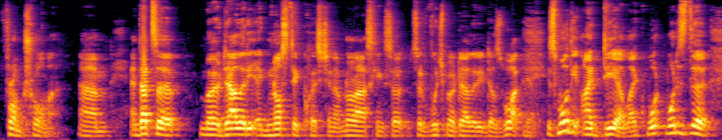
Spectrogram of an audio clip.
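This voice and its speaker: A man's voice: medium pitch, fast, few pauses, darkish tone, husky. A man hosting a panel discussion, putting questions in an informal, conversational way and often checking in as he goes. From India. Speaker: host.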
